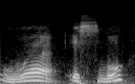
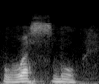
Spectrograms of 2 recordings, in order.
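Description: First: The vowel starting ismu is pronounced separately. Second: The vowel starting ismu is dropped and linked. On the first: The speaker calls it wrong. "instead of saying Wa Ismu" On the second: The speaker calls it right. "we say Wasmu"

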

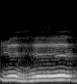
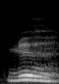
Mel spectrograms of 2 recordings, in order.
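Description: First: The word ends with a lengthened vowel after h. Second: The word ends abruptly on the h sound. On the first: The reciter continues without stopping. "Geçseydik lühü diye uzatacak idik" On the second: The reciter stops at this word. "durduğumuz için lüh diye duruyoruz"

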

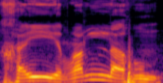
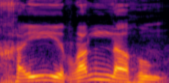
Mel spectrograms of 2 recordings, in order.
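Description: Both takes have the same delivery.

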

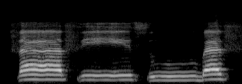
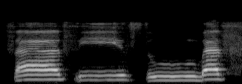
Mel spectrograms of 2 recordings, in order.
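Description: No difference in how they are said.

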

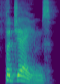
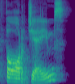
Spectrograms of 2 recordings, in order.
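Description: First: The word 'for' is reduced to a weak form. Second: The word 'for' is said fully with its vowel. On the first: The speaker calls it right. "O R non c'è" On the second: The speaker calls it wrong. "Non è for James"

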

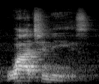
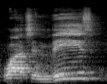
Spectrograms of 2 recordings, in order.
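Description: First: The th blends into the n, like 'knees'. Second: The th sound is clearly pronounced after -ing. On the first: "watching these becomes watching knees" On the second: "Instead of saying watching these"

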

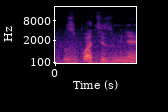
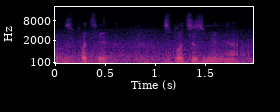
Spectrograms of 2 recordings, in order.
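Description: First: It is said in a plain, flat tone. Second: It is said in a light, playful tone. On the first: The request sounds stingy and needy. The speaker calls it wrong. "ты просто делаешь это" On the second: The request sounds charming and flirtatious. The speaker calls it right. "надо игриво говорить"

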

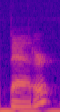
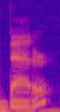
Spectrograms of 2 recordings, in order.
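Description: No difference in how they are said.

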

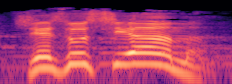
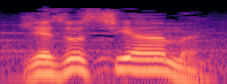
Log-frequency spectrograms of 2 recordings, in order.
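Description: First: It is said a little louder. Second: It is said very quietly.

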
